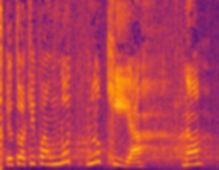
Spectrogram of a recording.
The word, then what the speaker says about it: Loukia: Eu tô aqui com a Loukia, não? É Lúcia em grego.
